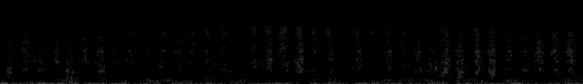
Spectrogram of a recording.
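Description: Fingertips and nails rub the coarse glitter cover of a closed hardcover journal lying flat. Quick, steady back-and-forth strokes make a gritty, scratchy rasp with bright, hissy texture and a soft low rumble beneath. The rubbing keeps an even rhythm throughout, with no ringing between strokes.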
